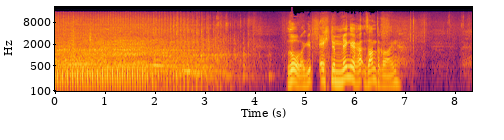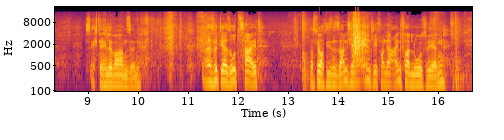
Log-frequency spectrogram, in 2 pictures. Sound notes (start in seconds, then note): 0.0 engine off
